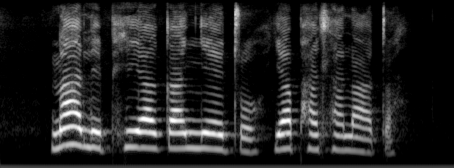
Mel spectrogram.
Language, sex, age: Northern Sotho, female, 26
